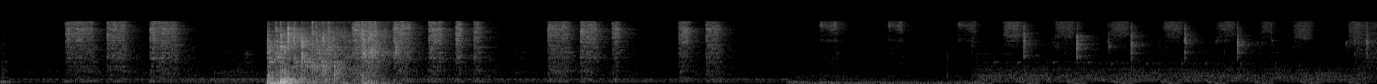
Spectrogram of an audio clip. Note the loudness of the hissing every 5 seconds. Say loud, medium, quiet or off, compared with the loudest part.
loud, medium, medium.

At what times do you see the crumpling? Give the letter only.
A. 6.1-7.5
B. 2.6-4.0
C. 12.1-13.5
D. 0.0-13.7
B.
